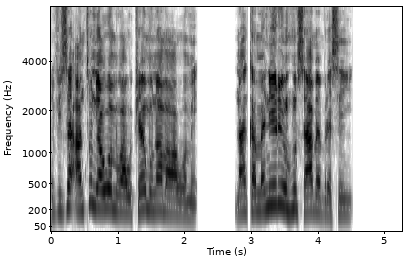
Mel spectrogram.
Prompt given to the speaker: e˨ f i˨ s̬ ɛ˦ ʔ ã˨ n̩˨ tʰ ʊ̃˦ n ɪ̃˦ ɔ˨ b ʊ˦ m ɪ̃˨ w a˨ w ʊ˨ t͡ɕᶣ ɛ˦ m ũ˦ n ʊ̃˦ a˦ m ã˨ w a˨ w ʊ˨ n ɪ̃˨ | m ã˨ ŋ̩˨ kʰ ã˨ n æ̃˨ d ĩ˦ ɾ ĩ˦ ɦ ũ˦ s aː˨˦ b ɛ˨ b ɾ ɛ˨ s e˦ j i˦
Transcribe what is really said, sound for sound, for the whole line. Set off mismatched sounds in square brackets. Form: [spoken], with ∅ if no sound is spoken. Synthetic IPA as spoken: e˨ f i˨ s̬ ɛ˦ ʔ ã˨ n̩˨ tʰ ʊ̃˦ n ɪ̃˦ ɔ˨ [w] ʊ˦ m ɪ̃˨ w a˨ w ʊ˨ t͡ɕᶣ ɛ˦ m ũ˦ n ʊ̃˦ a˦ m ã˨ w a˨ w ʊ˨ [m] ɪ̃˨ | [n] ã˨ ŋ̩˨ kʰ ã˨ [m] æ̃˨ [n] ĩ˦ ɾ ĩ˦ ɦ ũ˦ s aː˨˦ b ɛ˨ b ɾ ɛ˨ s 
